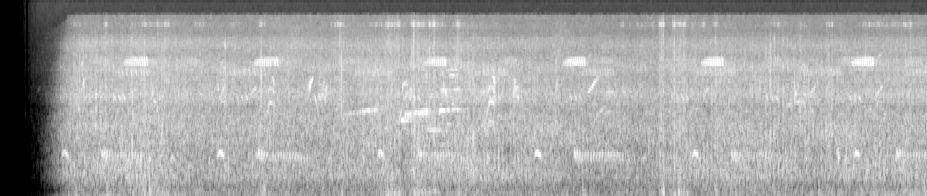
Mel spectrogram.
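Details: A large flock of Red-billed queleas gathered to drink makes a dense, roaring wall of chatter, with short, evenly spaced tones repeating about once a second over the din.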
